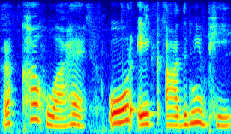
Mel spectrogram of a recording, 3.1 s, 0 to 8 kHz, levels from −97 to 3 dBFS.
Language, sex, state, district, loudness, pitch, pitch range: Hindi, female, Himachal Pradesh, Shimla, -16 LUFS, 225 Hz, 200-260 Hz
